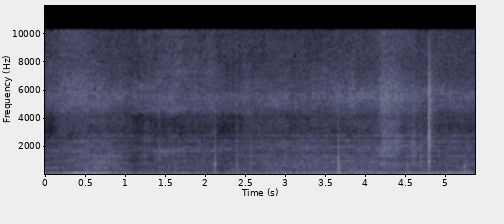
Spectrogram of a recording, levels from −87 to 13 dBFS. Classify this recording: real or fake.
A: fake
